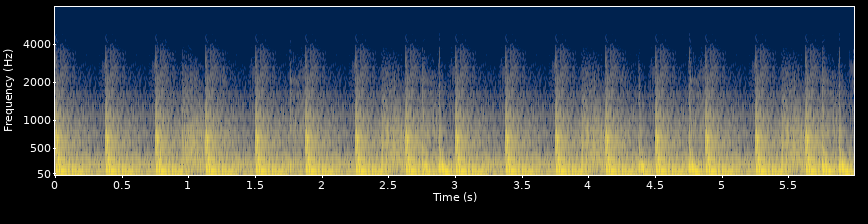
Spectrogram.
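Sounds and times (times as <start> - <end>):
idle beat loop: 0.0 - 5.9.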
